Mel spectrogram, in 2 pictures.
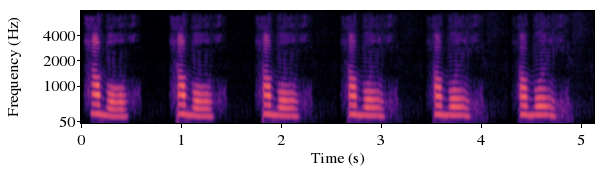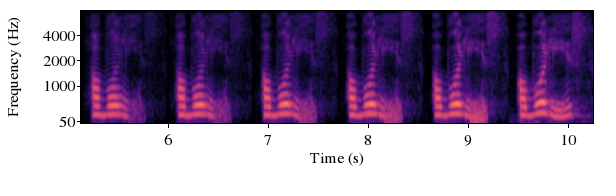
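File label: Proto-Indo-European h2ebol to Lithuanian obuolys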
